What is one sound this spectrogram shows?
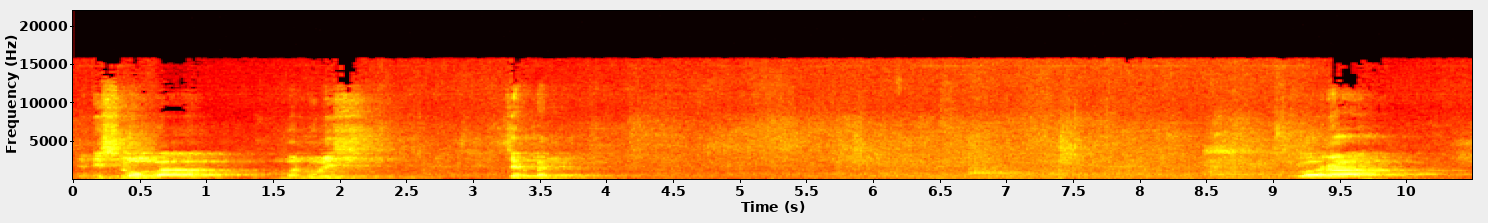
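An elderly man speaks slowly and solemnly into a microphone, heard through loudspeakers in an echoing hall.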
